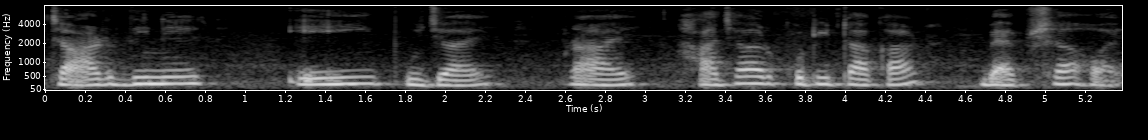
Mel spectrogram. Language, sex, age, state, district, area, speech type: Bengali, female, 45-60, West Bengal, Howrah, urban, spontaneous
